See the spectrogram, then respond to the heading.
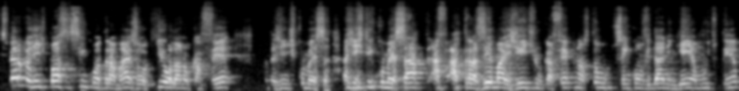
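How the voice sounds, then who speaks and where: A man's high voice, raised and projected, comes at a very fast pace. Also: ordinary pitch variation. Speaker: motorsport journalist. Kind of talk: podcast panel chat.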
